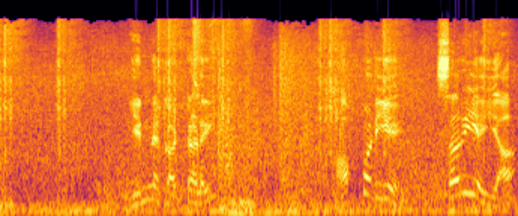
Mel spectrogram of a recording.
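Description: Cannon shots boom over water.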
